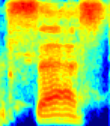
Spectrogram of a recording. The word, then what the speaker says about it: Sass: Sass, just like it sounds. Very, very sassy.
